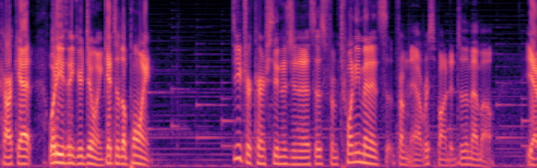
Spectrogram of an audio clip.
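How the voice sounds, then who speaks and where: Bossy and fed up, a teenage troll leader rants and curses at everyone around him, voiced by a man at a medium pitch. The delivery is bright and tense, and faint background music can be heard.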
